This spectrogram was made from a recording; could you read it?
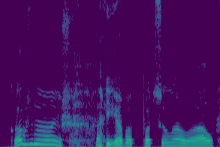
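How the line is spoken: Soft laugh. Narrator (Russian): тихо рассмеялся он

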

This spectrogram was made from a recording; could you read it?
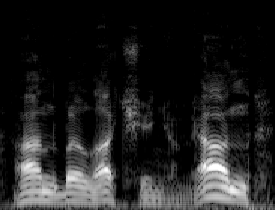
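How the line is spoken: Cheerful. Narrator (Russian): весело подхватил Пал Палыч

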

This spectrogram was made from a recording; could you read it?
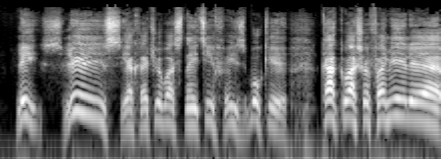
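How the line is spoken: Loud shout down street. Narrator (Russian): прокричал он на всю улицу

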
